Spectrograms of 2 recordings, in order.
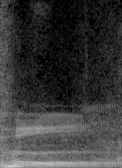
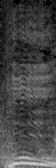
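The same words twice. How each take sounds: First: The word slides out loosely, mumbled. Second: The word is said with tight, crisp lips.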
